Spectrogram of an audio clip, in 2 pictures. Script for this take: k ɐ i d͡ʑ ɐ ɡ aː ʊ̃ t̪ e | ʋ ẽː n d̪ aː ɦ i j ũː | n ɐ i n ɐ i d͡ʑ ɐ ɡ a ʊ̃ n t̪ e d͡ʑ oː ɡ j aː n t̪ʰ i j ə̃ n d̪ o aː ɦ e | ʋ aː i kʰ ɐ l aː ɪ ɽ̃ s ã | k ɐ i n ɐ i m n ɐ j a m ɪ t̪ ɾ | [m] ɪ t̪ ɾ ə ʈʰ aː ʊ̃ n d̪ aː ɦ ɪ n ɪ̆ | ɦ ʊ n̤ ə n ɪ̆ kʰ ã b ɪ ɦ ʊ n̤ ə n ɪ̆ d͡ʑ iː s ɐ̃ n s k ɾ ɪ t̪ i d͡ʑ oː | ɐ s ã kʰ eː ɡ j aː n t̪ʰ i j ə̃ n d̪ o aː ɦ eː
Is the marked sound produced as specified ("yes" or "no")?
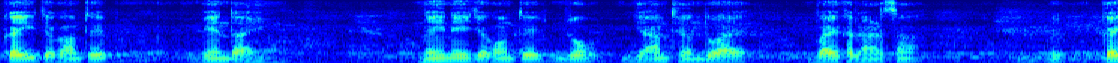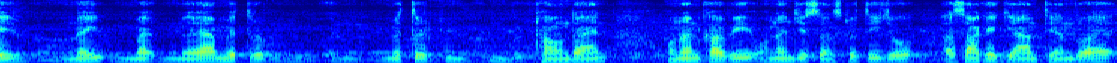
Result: yes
